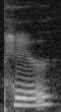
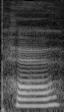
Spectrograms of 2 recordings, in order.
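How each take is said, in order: First: It is said in an American accent. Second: It is said in a British-sounding accent.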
